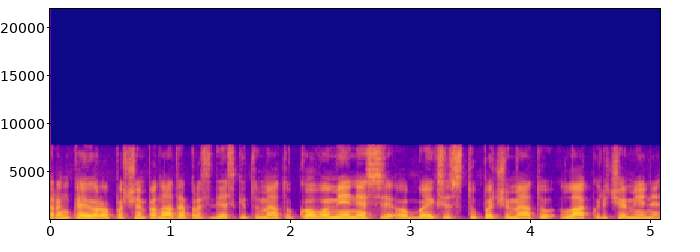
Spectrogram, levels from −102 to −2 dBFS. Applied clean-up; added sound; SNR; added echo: none; none; none; none.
